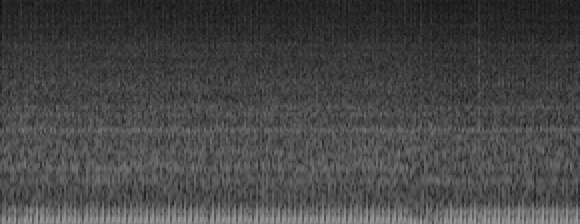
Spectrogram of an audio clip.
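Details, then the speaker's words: Briggs & Stratton Vanguard commercial-grade single-cylinder engine replacing a thrown-rod engine on a generator, after counterbalance repair: starts right up, idles smooth and even with steady firing and no knock; normal running. "all right not too bad it started right up and the engine sounds good"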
